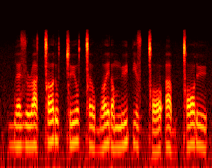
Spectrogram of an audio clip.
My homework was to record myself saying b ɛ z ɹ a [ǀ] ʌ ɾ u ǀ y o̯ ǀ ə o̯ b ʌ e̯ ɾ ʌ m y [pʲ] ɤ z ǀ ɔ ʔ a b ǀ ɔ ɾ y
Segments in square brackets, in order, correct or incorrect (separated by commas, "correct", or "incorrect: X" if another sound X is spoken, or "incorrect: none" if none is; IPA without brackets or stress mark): correct, correct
